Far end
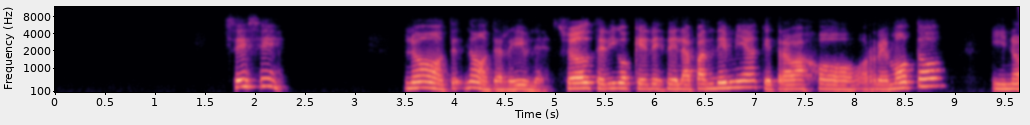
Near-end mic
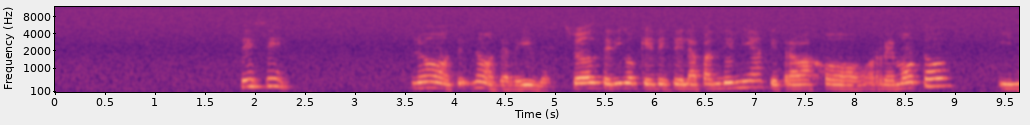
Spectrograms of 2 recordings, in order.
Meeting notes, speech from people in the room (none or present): none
